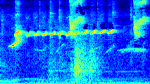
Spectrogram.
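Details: White-rumped shama song used to stimulate another bird, the singer in peak season: a sustained high whistle with a fast rolling trill lasting about two seconds, a brief noisy burst midway, and a closing chirp.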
